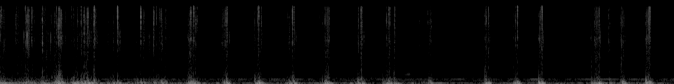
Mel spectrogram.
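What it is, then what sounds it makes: Rubber artificial flower being scratched. Fingernails scratch the bristly petals of a palm-sized rubber artificial flower held close to the microphone. Quick, irregular bursts of dry, bright scratching come in rapid succession, some run together and some stand apart, over a low, steady hum.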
